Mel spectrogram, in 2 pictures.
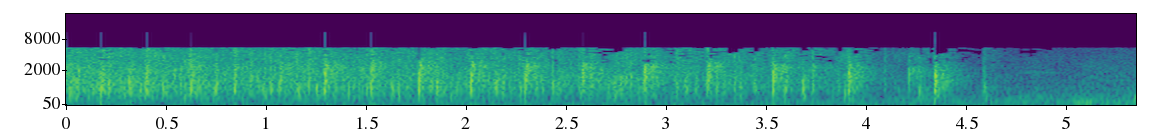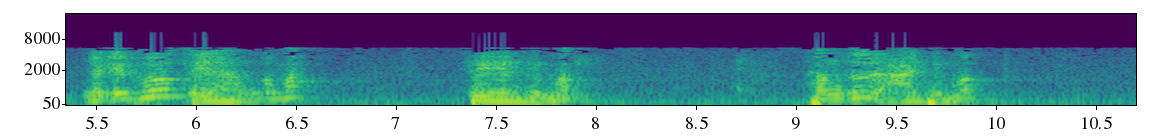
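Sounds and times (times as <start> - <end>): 
audience applauding: 0.0 - 4.7
speech: 5.4 - 6.6, 7.4 - 8.0, 9.1 - 10.0.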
